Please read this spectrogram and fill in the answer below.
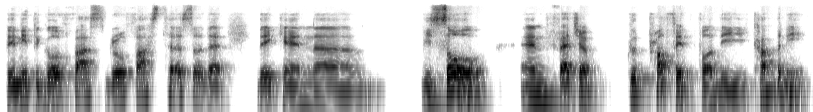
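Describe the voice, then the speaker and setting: A man's voice: mid-range voice, lively intonation, unhurried, a little mellow. A man, a doctor giving an informal health talk, chatty and constantly asking his listeners "right?" and chuckling between points. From Malaysia. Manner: chatty, often asks the audience "right?" and "guess what?".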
